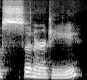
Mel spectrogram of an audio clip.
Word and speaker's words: synergy: um so synergy um first syllable stress the y is just an if sound so you could respel it like sin with a letter i um sin or g i'm going to rewrite the j or the j sound that's spelled with letter g as a j here because that's how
